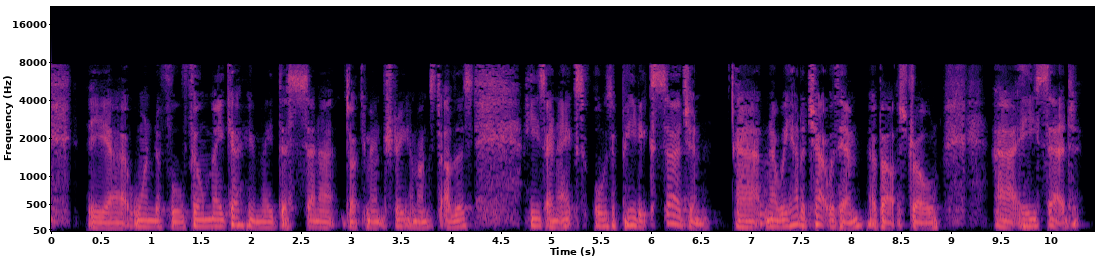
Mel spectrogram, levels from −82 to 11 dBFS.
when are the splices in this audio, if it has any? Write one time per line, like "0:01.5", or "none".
0:04.9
